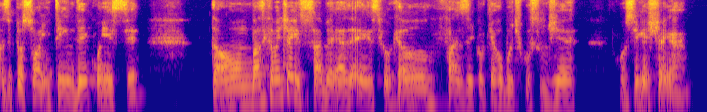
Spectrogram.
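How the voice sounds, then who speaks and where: A man talks very fast at a medium pitch. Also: ordinary pitch variation. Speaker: software quality analyst. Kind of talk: podcast interview. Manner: hurried, energetic.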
